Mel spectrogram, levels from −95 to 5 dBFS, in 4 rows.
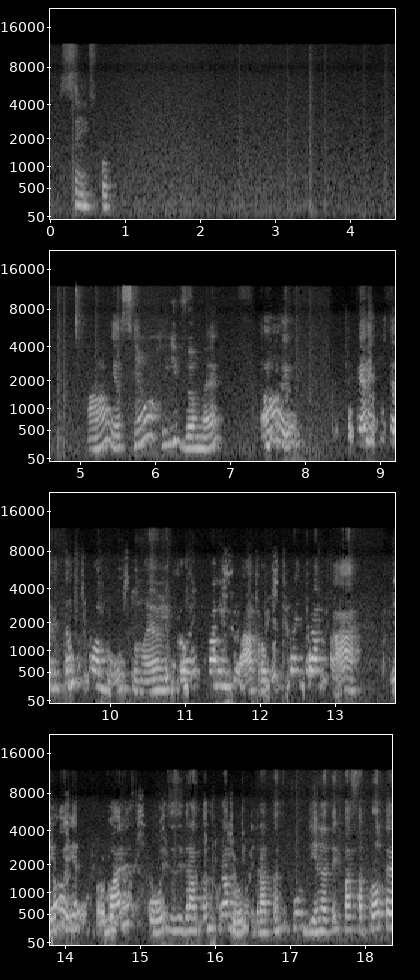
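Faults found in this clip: Speech suppressed in double talk: brief dip at 7.36–7.51 s, around 20 dB, then scattered shallower dips 8.55–16.5 s, likely the echo canceller ducking everything when it can't separate talker from echo.

Other side's voice leaking through: far-end voice audible 7.48–16.48 s, roughly 10 dB under the talker, likely residual echo the canceller didn't fully remove.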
